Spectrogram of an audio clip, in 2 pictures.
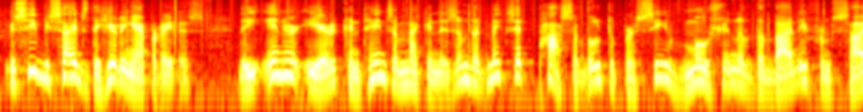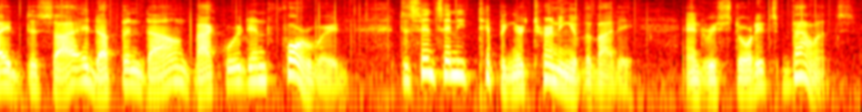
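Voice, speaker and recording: An American man working as a science reporter gives a formal, measured, scripted explanation in the style of 1940s educational radio. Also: medium pitch, huge pitch swings, darkish tone. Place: radio studio. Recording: dull, lo-fi 1940s radio recording.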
